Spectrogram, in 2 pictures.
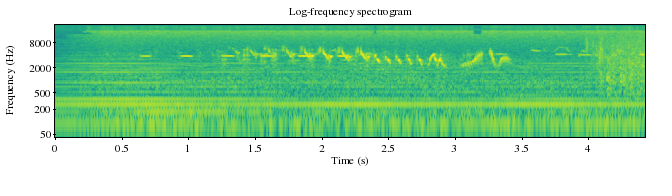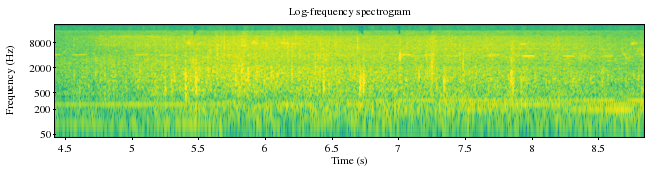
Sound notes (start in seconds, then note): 1.2 birds chirping; 4.0 truck whirring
